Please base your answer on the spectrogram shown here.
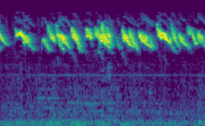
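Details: Bred oriental white-eye, a would-be national champion, pouring out a continuous shrill twittering song of rapid slurred chirps with only tiny breaks.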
